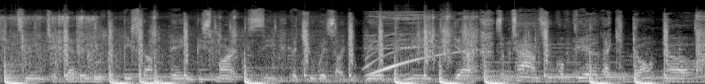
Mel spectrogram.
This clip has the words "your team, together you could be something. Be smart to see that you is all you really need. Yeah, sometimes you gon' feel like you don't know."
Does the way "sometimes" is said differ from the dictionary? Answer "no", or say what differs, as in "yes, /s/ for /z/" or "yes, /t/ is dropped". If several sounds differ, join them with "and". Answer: no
